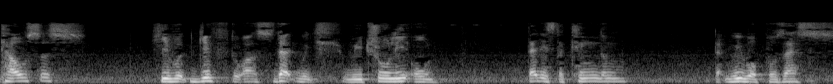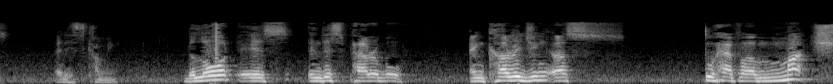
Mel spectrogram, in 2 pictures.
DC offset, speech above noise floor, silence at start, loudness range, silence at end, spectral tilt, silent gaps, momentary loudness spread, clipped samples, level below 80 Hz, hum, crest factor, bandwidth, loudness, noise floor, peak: under 0.1%; 27 dB; 0 s; 7 LU; 0 s; -7 dB/octave; none; 20 LU; under 0.1%; -52 dBFS; none; 16 dB; 7.6 kHz; -15 LUFS; -42 dBFS; 0 dBFS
